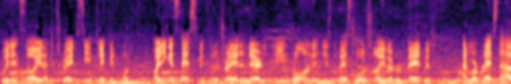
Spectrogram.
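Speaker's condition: No condition

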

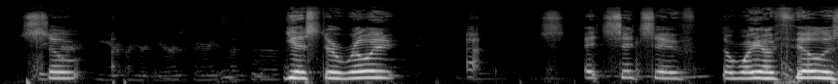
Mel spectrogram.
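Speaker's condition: Williams syndrome; genetic cause, diagnosed by geneticist after specialist referral, ear tubes placed at Children's Hospital; eight years old, former speech therapist Martha Davis, Bell Center, early physical and occupational therapy

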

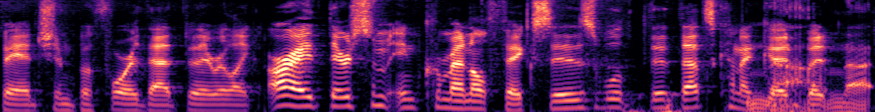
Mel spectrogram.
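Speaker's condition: No condition

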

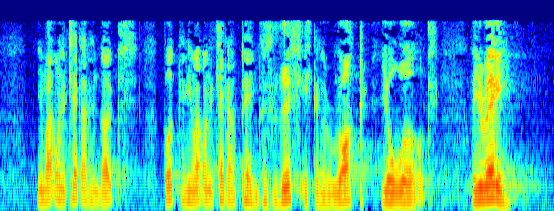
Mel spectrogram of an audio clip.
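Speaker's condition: Cleft palate, Pierre Robin syndrome; speech most affected

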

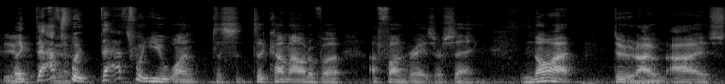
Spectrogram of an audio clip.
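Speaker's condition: No condition

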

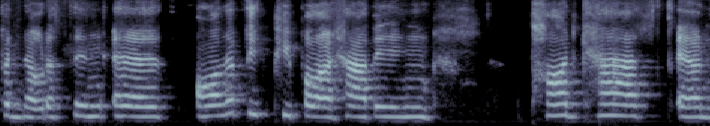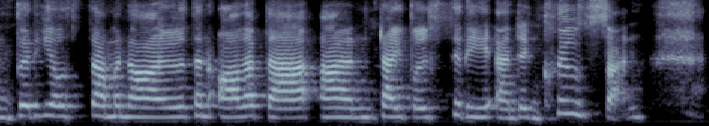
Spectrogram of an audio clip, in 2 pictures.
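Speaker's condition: Deafness; cannot hear voice calls or megaphones

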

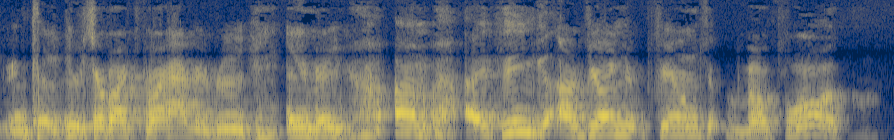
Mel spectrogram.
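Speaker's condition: Cerebral palsy

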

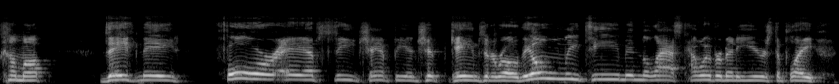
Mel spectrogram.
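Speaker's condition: No condition

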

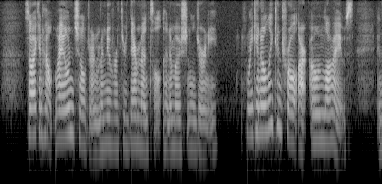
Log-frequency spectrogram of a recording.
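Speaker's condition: Cleft lip and palate; clear speech

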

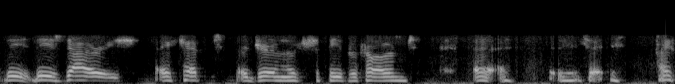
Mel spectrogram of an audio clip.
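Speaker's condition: Speech impediment after stroke, mild

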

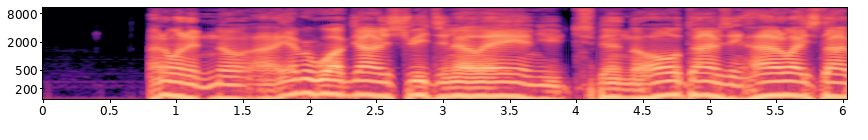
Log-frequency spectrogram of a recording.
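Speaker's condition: Parkinson's; exhausted, short on sleep, taken for drunk so could not get a cab

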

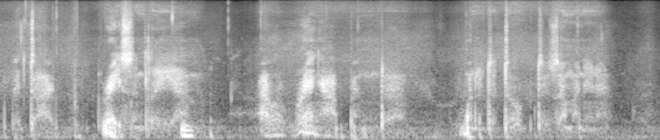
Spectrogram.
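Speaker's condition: Laryngectomy, voice prosthesis

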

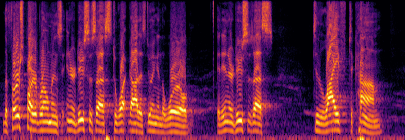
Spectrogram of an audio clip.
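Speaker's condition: No condition

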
